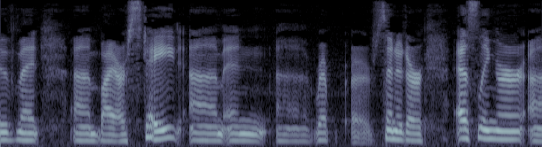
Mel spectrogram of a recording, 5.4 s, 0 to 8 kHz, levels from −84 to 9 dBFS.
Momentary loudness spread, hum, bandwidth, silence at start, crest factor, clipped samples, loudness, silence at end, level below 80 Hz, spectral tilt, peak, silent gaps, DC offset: 12 LU; none; 8 kHz; 0 s; 18 dB; under 0.1%; -26 LUFS; 0 s; -62 dBFS; -5 dB/octave; -8 dBFS; none; under 0.1%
